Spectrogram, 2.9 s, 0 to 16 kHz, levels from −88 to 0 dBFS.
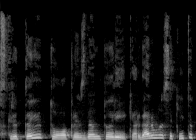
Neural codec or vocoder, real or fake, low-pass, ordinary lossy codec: vocoder, 44.1 kHz, 128 mel bands, Pupu-Vocoder; fake; 14.4 kHz; MP3, 64 kbps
